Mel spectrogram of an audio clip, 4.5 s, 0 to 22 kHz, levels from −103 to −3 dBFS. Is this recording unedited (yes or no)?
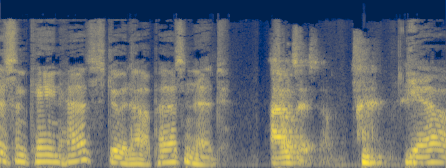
yes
